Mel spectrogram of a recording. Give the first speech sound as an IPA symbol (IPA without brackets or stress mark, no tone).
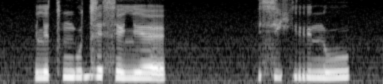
lʲ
